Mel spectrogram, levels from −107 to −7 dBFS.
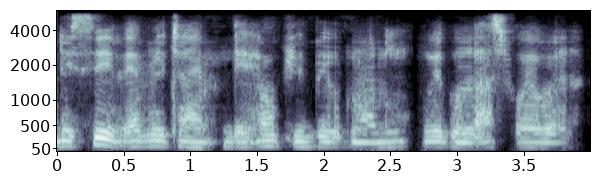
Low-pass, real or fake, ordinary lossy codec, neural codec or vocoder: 5.4 kHz; fake; AAC, 48 kbps; codec, 44.1 kHz, 3.4 kbps, Pupu-Codec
